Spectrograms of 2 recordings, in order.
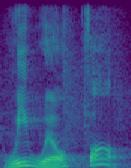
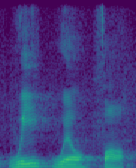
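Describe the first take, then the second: First: "we will fall" very slow, "fall" lifted on a rise; stress on FALL. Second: "we will fall" drawn out slow and soft, falling; slow solemn. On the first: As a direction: lean on "fall" slowly. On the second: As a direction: let "we will fall" sink slowly. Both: Shown as a demonstration. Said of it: "Not we might or we could".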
